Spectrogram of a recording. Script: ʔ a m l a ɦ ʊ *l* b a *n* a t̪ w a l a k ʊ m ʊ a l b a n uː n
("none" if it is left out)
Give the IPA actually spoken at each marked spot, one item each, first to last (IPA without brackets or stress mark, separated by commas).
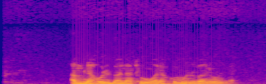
l, n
